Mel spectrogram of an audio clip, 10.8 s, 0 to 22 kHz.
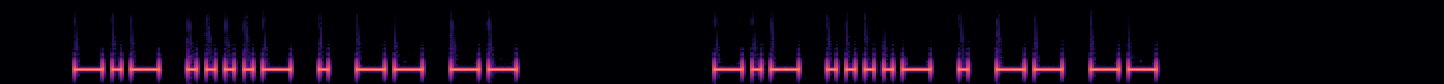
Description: Morse code, heard as a keyed tone, about 17 wpm, 700 Hz. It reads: K4EMM K4EMM
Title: USA Call Signs - 5 Characters - Repeated 2x - 17wpm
